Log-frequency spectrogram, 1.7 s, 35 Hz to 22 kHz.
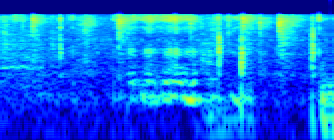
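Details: Female Staffordshire bull terrier puppy Koko, five weeks old, of the Staffordland kennel's 32nd litter, playing with toys on 2 June 2018; a brief rising nasal whine with a short bleat-like squeal, followed by quick clicks and handling noise.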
